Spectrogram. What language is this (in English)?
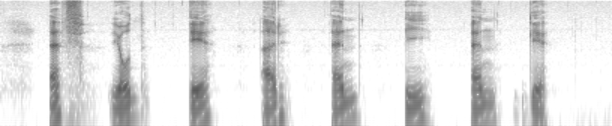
Norwegian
